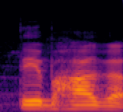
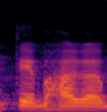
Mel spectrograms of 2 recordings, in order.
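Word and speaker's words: Tebhaga: revolution बोला जाता है देखभागा ओके तेभागा बार बार ये गलत प्रोनाउंस हो रहा है तेभागा मूवमेंट को यहां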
